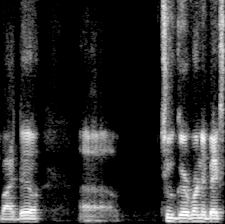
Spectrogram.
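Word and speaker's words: Vidal: things like that with Vital and Patterson or Videl, that's how you say his name, Videl.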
